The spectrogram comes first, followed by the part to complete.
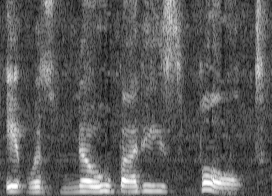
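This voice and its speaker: A woman's voice: fairly even intonation, takes it slowly, warm tone, slightly rough, rough recording. An actress playing an anxious, coaxing woman traveller in a radio play, urgent and reassuring by turns. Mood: firm, reassuring. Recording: background noise with vehicle rumble.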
